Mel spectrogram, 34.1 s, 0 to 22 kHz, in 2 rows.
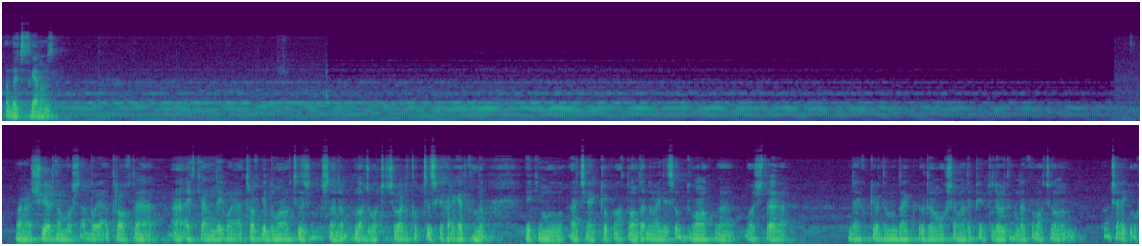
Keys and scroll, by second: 2.3 v, 12.2 p, 18.0 shift+c, 33.9 ctrl+z.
